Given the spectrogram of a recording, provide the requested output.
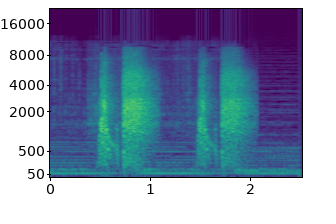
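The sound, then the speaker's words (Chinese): Two sharp whip lashes strike the body of a prisoner in a jail, each a quick swishing crack followed by a broad, hissing smack, spaced about a second apart over a low steady hum, with no voices. “鞭子狠狠的抽打着禹之谟，他被打得昏死了过去。”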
